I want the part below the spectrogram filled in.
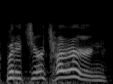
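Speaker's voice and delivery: put-on high, slow whining kid protesting; whiny sibling. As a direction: complain like a child whose turn was skipped. Sibling quarrel acted out.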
